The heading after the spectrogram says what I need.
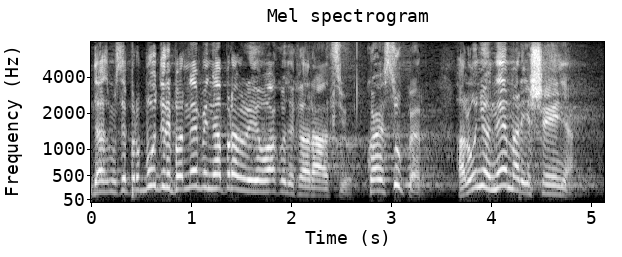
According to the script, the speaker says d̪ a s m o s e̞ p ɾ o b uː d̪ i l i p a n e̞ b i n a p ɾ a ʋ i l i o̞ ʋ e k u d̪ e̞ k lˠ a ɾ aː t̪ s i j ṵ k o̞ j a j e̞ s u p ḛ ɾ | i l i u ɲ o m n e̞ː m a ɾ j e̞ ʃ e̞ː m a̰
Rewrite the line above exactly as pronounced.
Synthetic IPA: d̪ a s m o s e̞ p ɾ o b uː d̪ i l i p a n e̞ b i n a p ɾ a ʋ i l i o̞ ʋ a k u d̪ e̞ k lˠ a ɾ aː t̪ s i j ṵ k o̞ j a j e̞ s u p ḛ ɾ | a l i u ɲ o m n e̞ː m a ɾ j e̞ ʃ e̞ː ɲ a̰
